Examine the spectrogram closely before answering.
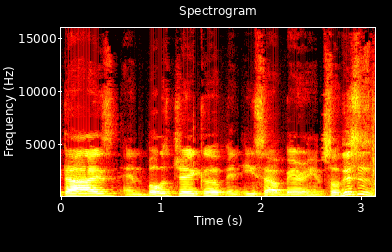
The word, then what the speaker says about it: Esau: Esau. Esau.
